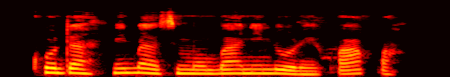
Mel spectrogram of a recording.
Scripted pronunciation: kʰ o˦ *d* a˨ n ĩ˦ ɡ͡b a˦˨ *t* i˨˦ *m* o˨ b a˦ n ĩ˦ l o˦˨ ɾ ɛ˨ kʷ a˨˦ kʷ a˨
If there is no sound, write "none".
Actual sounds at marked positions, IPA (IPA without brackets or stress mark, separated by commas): d, s, m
